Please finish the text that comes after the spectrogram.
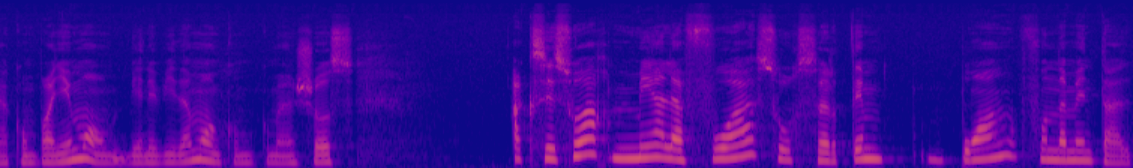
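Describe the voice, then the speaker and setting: A woman from Argentina, a singer interviewed on the radio, who searches for her words with many pauses and fillers. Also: mid-range voice, darkish tone.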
